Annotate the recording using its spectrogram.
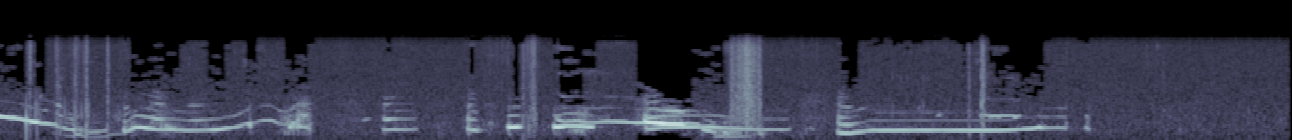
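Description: A dog "talking": drawn-out, pitch-bending moans and yowls in several bouts, sliding up and down in pitch, with one longer steady-pitched note near the end before it goes quiet.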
